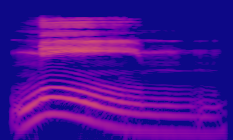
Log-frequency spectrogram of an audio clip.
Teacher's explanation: we just get me, and then we hold out an M, a nasal M sound on the ending.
